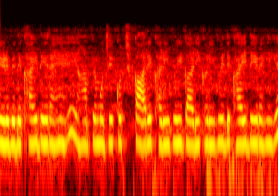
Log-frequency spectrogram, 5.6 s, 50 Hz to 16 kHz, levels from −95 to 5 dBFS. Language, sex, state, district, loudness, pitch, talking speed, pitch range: Hindi, female, Bihar, Gopalganj, -25 LUFS, 235 Hz, 215 wpm, 230-240 Hz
